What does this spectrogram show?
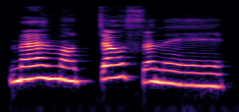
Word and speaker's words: แม่มดเจ้าเสน่ห์: ้ า เ ส น ่ ห ์ 매못 짜오싸네 매력적인 마녀. 그럼 우리 오늘 이제부터 할 드라마의 제목을 읽는 것으로 오늘 공부는 마치겠습니다. 이제 이런 단어도 읽을 수 있죠. 매못 짜오싸네, 매못 짜오싸네, 매못 짜오싸네, 매못 짜오싸네.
